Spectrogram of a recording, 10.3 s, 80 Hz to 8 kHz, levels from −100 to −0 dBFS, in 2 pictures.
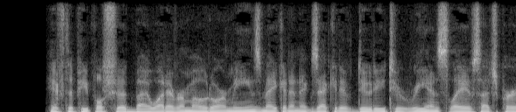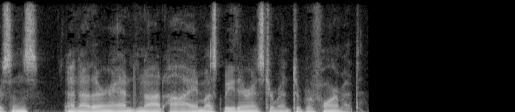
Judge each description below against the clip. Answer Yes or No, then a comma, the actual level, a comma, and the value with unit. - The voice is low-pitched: Yes, very low, 95 Hz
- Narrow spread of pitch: Yes, narrow, 1.7 semitones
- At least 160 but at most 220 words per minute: Yes, average, 170 wpm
